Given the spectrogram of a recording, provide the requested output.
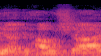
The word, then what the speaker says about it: Yahushua: Bashem, Yahushua, Yahushua is his name. That's how you pronounce it.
